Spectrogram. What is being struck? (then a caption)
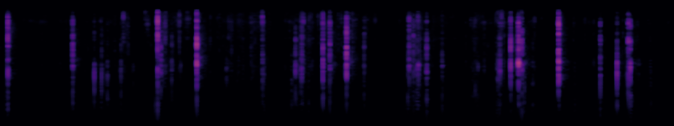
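Laminated plastic-foil tea bag sachet. A small, sealed, green laminated plastic-foil tea bag sachet is crinkled and crushed between the fingertips. It makes a rapid, irregular run of sharp, dry crackles and crinkles, bright and high with almost no low end. Each crackle snaps off instantly with no ring.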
